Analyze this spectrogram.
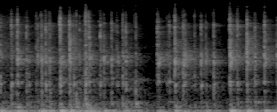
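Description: Someone types a prompt into a chatbot on a computer keyboard: many quick, faint keystrokes in a rapid, uneven patter, with a short pause midway before a final burst.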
